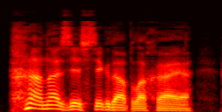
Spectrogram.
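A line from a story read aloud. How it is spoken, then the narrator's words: Wry snort. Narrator (Russian): хмыкнул Клемент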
